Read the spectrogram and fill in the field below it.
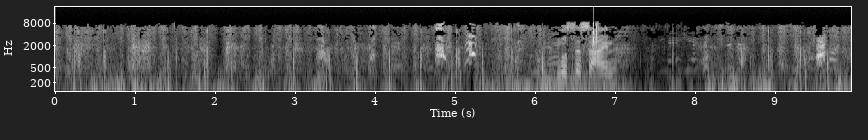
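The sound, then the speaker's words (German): A small dog yaps and barks in sharp, repeated bursts at the speaker, with a shrill flurry in the middle, while a person talks over the commotion. “So kleiner der Kleffer, umso schlimmer. So, jetzt habe ich auch live meine, meine Hundeattacke aufgenommen”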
